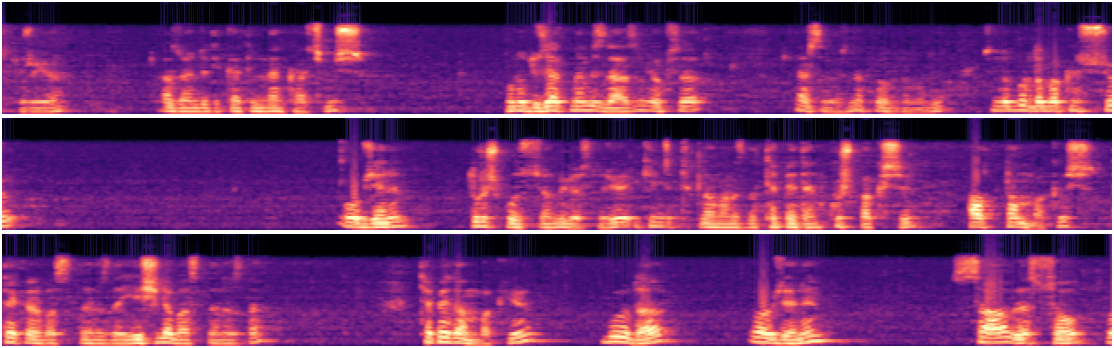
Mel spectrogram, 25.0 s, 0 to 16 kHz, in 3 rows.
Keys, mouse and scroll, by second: 7.7 click, 10.1 typing, 13.1 click, 20.9 click, 23.3-24.9 drag.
